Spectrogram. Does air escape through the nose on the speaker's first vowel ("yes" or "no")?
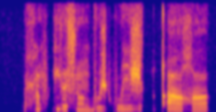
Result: yes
